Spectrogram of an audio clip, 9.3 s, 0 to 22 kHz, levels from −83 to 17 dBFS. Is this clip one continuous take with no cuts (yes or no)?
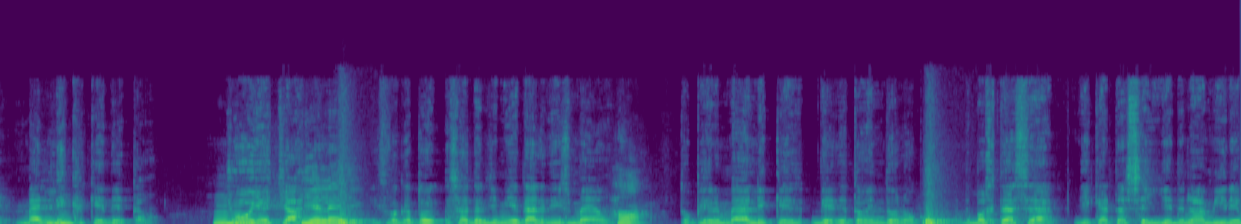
no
